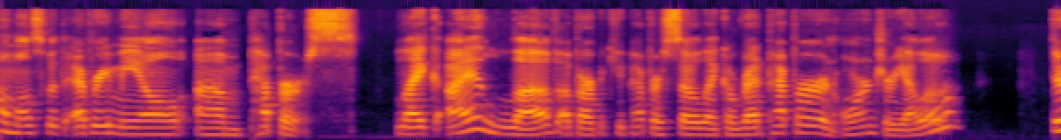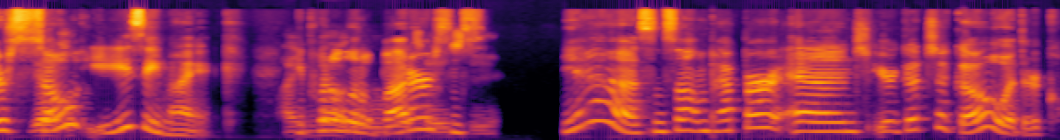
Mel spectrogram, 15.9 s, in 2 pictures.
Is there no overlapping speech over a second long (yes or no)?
no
